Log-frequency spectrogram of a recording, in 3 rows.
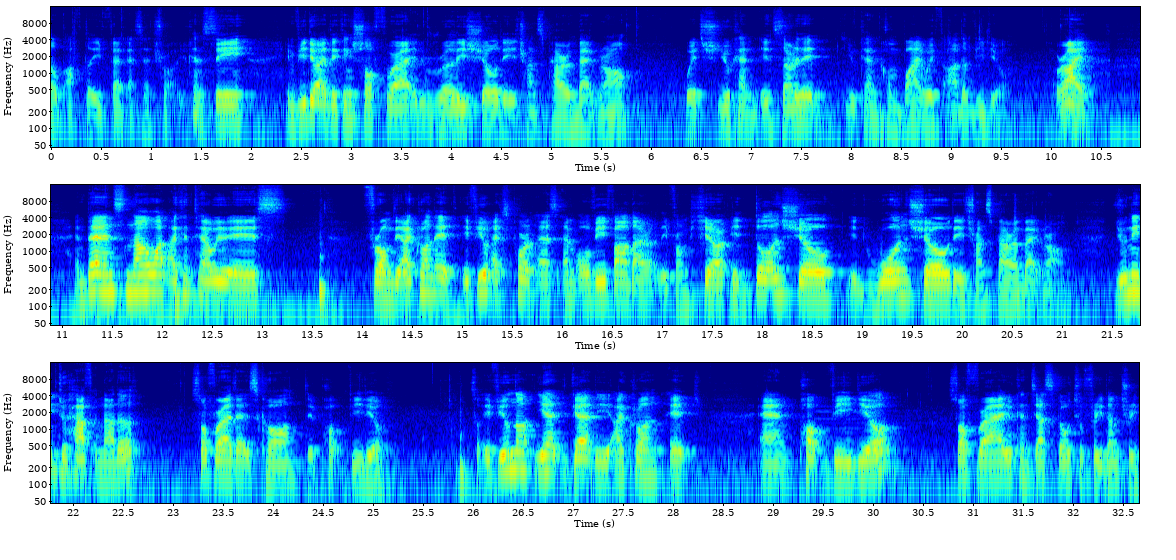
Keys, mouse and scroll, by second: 0.1 click, 0.7 click, 3.6 click, 4.6-10.0 drag, 10.1 click, 11.3 click, 12.0 click, 12.2-13.4 drag, 13.5 click, 15.6-18.0 drag, 21.7 click, 21.8-27.0 drag.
